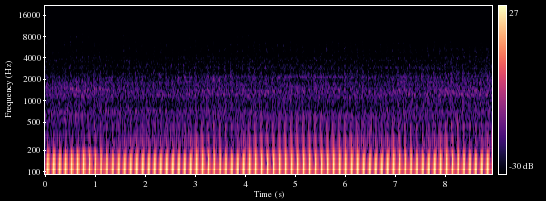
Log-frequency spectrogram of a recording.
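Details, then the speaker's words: Honda Shadow Sabre 1100 V-twin, nothing done: deep, even thumping at about three beats a second on choke, steady and regular; healthy idle, minor oil seep from a loose cover. "I've done nothing to this bike that's running without the choke on right now choke is on it's a running bike"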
